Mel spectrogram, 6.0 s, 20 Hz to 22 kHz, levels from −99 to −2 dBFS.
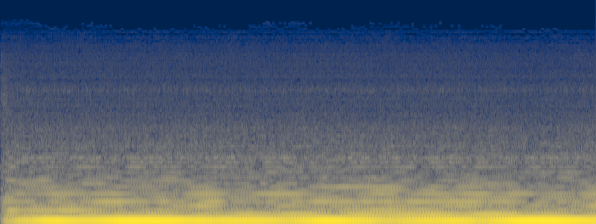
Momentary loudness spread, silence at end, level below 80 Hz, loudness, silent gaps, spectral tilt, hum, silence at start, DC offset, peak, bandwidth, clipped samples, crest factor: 6 LU; 0 s; -8 dBFS; -12 LUFS; none; -11 dB/octave; none; 0.05 s; under 0.1%; 0 dBFS; 1.8 kHz; under 0.1%; 8 dB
